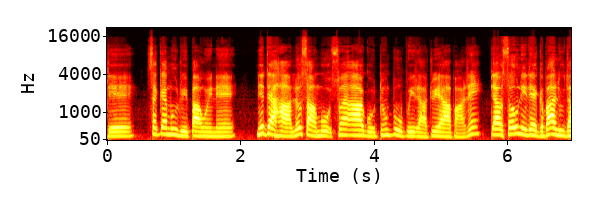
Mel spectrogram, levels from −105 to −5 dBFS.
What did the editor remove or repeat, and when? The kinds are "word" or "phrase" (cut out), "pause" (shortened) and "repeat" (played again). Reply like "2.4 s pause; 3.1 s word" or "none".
none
